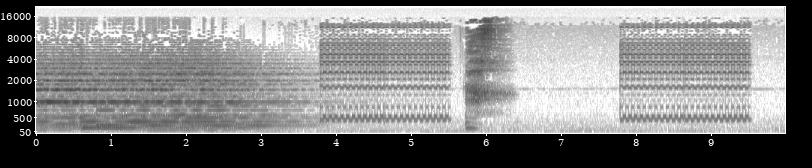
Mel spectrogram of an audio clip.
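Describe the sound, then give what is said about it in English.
A telephone at a nursing home rings in two distinct bursts with a pause between, following a fading musical tone; a brief breathy gasp-like sound falls in the gap. The ringing is clear. “Go and pick up the phone.”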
